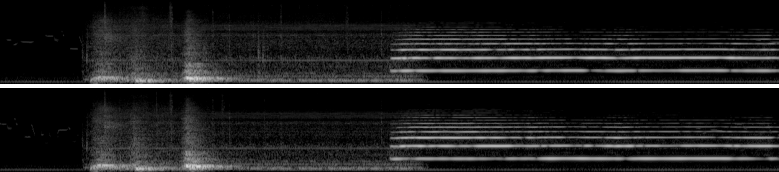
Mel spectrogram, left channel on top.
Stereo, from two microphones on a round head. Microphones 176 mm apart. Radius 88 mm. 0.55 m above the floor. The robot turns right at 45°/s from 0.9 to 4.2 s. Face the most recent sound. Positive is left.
turn(degrees=-75)  # may be behind; listen again after turning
